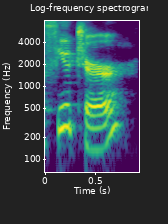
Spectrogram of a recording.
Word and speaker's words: future: t there but future this is actually pronounced as a ch and an er so future few few in that word we have a yah sound so it sounds like you few future adventure thinking of it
